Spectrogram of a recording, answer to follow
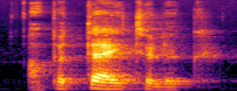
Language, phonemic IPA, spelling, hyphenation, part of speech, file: Dutch, /ˌɑ.pəˈtɛi̯.tə.lək/, appetijtelijk, ap‧pe‧tij‧te‧lijk, adjective, Nl-appetijtelijk.ogg
- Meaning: tasty, appetising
